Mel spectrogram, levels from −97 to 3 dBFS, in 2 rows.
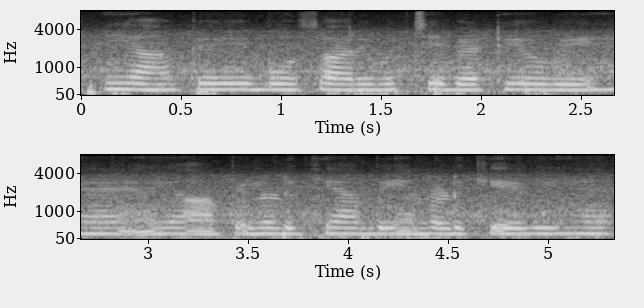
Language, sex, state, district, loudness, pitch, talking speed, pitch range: Hindi, female, Haryana, Jhajjar, -17 LUFS, 205 Hz, 170 wpm, 200-210 Hz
